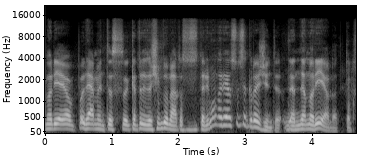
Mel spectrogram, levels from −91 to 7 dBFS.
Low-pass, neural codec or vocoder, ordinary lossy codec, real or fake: 14.4 kHz; autoencoder, 48 kHz, 32 numbers a frame, DAC-VAE, trained on Japanese speech; AAC, 96 kbps; fake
